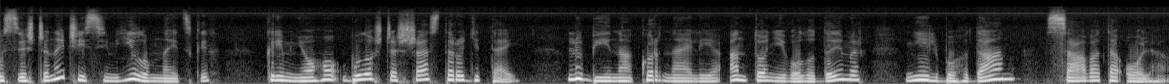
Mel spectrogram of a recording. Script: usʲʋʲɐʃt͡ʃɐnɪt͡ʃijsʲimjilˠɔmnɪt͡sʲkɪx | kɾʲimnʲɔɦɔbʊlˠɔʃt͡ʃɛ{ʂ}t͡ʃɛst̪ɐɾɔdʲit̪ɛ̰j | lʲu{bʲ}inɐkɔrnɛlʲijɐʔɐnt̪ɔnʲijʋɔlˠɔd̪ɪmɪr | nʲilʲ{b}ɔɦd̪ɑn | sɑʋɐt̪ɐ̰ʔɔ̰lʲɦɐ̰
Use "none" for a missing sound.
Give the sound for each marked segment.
ʃ, bʲ, b

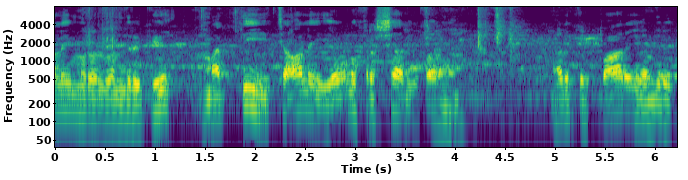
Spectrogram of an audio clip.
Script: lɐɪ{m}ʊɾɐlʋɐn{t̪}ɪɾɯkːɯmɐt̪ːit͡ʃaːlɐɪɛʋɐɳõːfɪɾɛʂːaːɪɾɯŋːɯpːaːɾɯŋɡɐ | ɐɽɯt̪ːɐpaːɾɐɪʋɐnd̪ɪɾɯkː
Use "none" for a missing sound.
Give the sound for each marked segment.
m, d̪

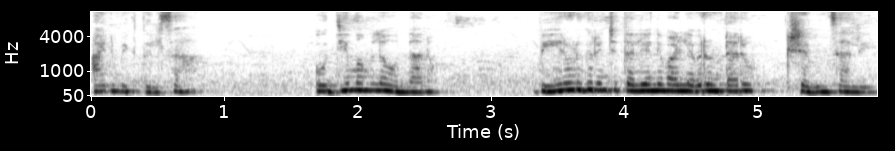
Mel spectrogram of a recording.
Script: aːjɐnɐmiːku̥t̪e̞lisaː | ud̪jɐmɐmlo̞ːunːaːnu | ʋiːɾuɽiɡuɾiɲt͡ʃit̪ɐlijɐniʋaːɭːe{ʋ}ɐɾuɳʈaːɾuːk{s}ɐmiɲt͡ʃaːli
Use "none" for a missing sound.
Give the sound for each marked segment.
ʋ, ʂ

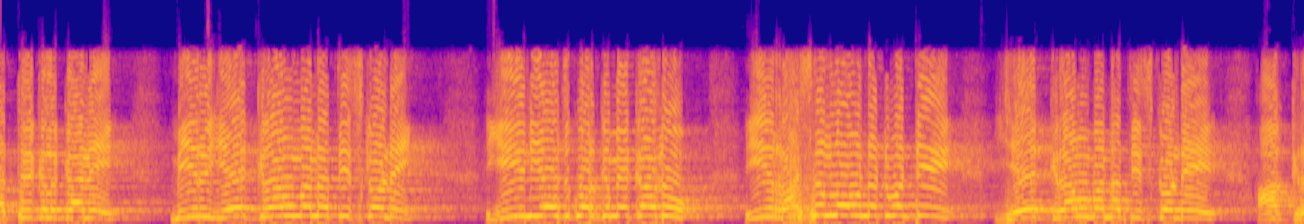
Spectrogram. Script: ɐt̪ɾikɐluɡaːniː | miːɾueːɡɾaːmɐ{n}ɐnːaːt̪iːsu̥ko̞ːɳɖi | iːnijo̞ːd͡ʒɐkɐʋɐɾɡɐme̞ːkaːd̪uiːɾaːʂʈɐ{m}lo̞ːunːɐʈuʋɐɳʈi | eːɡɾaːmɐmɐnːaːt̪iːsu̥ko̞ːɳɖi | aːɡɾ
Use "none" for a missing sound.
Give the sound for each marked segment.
m, m

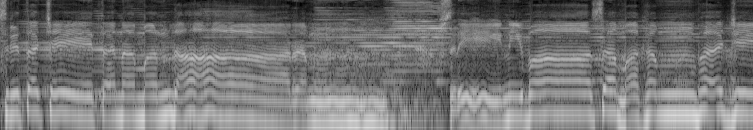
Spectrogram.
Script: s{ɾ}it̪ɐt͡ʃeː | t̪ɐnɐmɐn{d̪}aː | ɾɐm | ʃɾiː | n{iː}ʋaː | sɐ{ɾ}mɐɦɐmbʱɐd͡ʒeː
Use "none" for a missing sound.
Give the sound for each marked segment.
ɾ, d̪, i, none

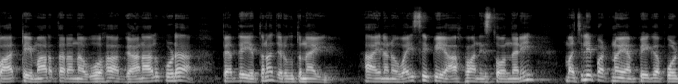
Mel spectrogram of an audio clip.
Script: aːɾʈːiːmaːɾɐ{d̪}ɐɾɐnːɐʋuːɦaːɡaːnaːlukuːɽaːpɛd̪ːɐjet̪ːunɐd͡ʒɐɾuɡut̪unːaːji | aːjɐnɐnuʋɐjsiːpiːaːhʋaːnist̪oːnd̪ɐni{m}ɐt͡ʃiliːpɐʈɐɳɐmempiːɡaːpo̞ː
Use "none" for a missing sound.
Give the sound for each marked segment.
t̪, m

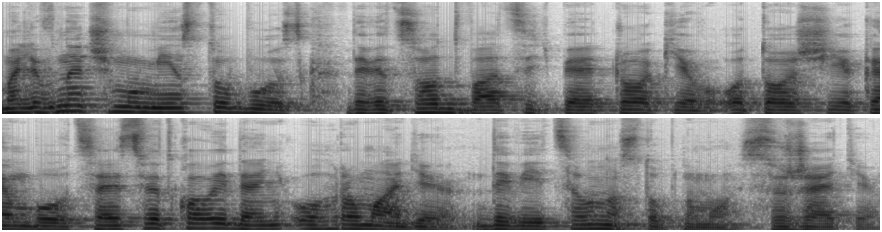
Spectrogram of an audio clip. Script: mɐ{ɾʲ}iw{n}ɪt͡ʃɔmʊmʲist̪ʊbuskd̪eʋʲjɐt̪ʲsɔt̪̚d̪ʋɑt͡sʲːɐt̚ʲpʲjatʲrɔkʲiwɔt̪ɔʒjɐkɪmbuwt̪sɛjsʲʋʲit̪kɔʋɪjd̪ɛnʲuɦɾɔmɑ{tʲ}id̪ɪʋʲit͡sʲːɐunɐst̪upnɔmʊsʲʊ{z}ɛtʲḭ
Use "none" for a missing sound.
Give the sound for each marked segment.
lʲ, n, dʲ, ʒ

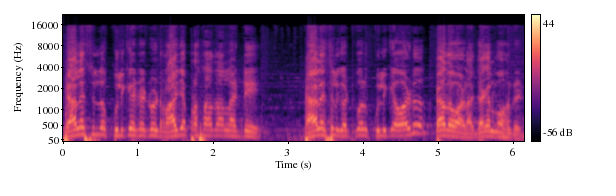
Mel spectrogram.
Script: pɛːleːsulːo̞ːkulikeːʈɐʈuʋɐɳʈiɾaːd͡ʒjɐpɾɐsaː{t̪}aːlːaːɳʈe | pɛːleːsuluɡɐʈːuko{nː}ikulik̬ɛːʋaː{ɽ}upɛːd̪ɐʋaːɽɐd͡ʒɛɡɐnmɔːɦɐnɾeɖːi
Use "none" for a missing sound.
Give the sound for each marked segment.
d̪, n, ɽ

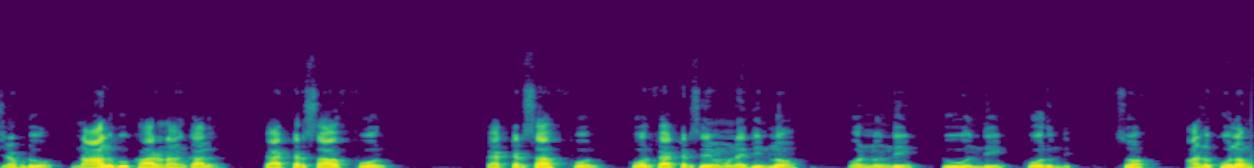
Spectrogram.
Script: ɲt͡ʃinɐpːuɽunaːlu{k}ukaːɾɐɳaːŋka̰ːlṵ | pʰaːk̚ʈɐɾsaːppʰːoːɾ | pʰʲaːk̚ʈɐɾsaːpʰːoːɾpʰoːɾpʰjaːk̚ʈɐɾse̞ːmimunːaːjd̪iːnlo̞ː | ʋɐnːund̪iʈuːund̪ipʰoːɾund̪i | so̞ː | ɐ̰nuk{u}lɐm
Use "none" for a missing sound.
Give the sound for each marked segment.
ɡ, uː

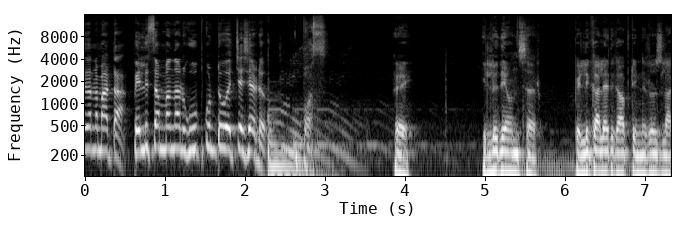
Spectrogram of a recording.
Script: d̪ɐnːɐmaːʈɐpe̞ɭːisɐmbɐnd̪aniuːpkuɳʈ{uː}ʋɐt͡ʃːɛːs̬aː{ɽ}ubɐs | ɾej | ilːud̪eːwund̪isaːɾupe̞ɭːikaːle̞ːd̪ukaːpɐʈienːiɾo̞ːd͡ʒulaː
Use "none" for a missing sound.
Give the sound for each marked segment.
uː, ɽ

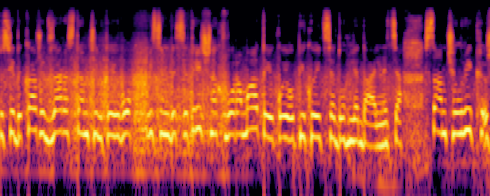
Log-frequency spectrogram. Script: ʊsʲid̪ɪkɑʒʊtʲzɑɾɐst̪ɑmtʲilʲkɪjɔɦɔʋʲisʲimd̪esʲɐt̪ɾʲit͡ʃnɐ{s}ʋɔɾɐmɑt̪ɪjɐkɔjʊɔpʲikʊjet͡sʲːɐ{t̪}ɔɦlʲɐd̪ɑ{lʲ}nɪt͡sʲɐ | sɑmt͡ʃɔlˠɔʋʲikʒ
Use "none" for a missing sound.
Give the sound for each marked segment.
x, d̪, lʲ

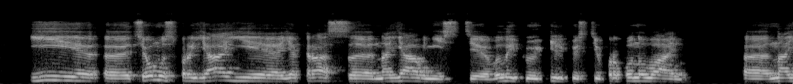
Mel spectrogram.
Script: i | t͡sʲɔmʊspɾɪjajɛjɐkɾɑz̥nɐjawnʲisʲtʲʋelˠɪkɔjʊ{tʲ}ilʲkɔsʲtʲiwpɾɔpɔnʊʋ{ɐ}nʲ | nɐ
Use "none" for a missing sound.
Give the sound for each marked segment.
kʲ, ɑ

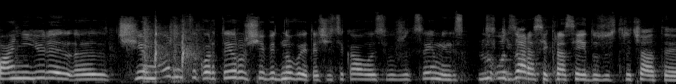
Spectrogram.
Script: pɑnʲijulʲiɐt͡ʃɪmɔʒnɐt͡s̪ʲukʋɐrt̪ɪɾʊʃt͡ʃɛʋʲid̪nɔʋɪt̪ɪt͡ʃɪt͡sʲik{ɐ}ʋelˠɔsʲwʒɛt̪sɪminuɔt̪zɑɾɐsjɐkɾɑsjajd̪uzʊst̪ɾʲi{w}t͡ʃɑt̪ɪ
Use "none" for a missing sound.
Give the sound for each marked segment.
ɑ, none

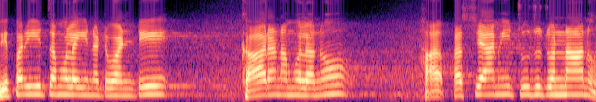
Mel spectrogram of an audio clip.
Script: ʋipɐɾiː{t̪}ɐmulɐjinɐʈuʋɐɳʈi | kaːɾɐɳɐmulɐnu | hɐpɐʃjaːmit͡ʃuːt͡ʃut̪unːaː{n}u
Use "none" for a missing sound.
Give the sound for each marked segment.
t̪, n

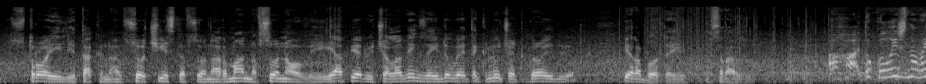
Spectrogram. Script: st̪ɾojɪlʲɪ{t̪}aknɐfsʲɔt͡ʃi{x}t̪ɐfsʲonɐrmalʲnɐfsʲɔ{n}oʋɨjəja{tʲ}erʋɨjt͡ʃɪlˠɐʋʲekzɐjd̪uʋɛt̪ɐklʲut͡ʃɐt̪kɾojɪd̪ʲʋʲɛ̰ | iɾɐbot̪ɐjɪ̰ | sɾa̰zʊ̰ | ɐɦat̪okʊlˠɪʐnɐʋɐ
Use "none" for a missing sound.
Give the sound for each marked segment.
t̪, s, n, pʲ

